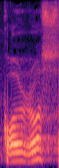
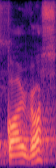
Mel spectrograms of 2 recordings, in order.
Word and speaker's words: Kohlrausch: अब देखो यहाँ पर टेक्स्ट बुक के अंदर कोलरॉस लॉ बोलते हैं, वो दिया हुआ है।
